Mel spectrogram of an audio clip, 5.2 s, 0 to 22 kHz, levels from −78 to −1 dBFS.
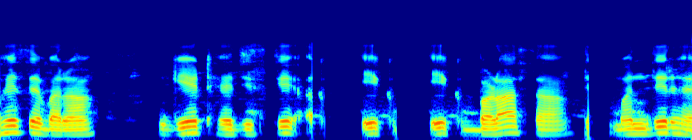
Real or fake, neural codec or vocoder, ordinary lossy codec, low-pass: real; none; Opus, 64 kbps; 7.2 kHz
